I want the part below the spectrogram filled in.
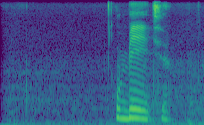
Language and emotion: Russian, neutral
